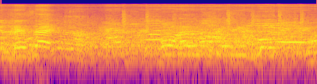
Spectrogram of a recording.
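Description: Indistinct chatter of several children's voices overlapping, with no clear words.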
